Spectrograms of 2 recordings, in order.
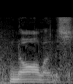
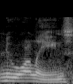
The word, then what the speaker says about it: New Orleans: Nolans. Nolans. Nolans. It's just real easy, lazy. Nolans. Just Nolans. How's that? Nolans. Yeah, not New Orleans, not New Orleans, just Nolans.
